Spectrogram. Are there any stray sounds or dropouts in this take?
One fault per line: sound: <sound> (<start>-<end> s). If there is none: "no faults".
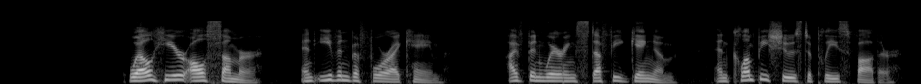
no faults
